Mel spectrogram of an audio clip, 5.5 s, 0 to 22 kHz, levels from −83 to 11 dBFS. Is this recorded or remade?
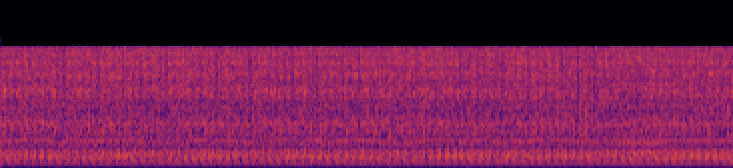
recorded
